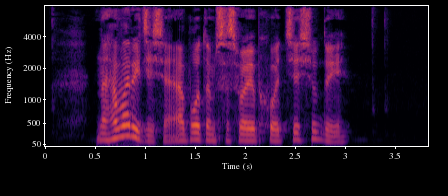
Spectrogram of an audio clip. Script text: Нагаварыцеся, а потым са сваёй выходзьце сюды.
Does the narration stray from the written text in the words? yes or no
no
